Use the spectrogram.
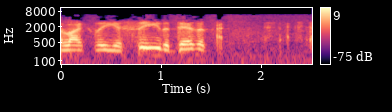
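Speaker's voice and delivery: usual speaking voice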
